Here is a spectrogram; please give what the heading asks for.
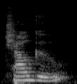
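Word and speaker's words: ChiaoGoo: patience well I thought I'm not the only person who's wondered how to pronounce it going online and yes there are people who have phoned them and it is ciao goo and i try out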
